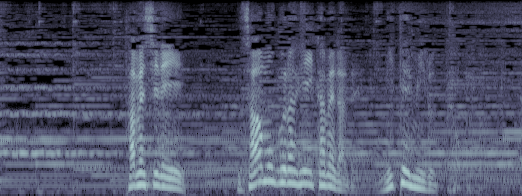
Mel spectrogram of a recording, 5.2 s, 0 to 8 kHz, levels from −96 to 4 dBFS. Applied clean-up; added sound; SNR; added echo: none; none; none; none.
